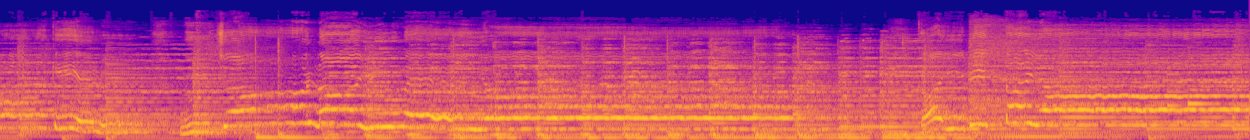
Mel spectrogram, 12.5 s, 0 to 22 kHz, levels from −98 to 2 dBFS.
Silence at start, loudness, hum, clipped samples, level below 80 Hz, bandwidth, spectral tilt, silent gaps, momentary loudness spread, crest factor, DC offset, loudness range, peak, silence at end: 0 s; -14 LUFS; none; under 0.1%; -34 dBFS; 13.5 kHz; -5 dB/octave; none; 6 LU; 12 dB; under 0.1%; 3 LU; 0 dBFS; 0 s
